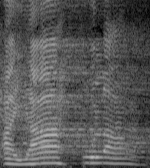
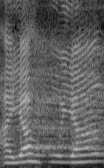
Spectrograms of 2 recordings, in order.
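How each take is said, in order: First: The L is pronounced as a clear L. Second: The L is replaced by a Y sound. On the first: It is what the child actually means. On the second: A small child with a lisp is saying it.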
